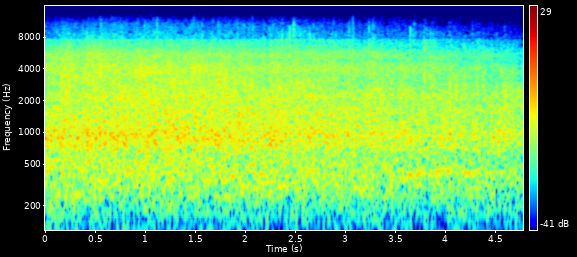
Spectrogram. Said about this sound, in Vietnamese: Nếu các con thấy lời khuyên của thầy là chánh đáng, hãy cho một tràng vỗ tay thật lớn để cam kết nào.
